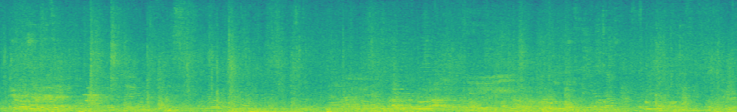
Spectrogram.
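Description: A crowd of men talks loudly over one another in an echoing room.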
